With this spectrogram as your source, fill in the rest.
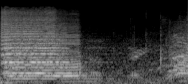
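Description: A marching band blasts a loud brass chord, then stops.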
